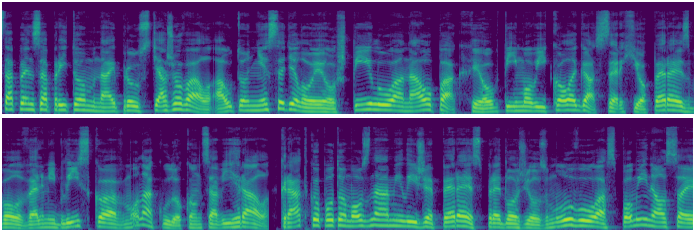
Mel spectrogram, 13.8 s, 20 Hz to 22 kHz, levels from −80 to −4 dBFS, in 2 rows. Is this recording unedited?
no; 1 cut; at 9.7 s

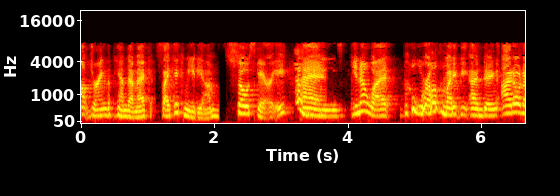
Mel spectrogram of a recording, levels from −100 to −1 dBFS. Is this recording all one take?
no; 4 cuts; at 1.1 s, 2.0 s, 3.2 s, 4.0 s

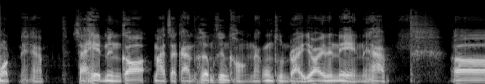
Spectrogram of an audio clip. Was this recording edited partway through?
yes; 1 cut; at 1.5 s

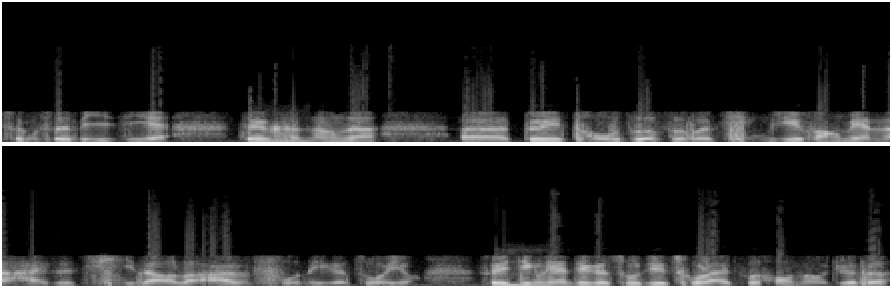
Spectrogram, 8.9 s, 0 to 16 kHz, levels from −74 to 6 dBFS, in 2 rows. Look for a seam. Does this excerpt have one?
no; 0 cuts

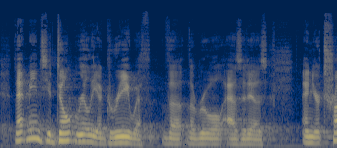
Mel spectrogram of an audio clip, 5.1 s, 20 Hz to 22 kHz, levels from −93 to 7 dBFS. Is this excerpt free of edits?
yes; 0 cuts

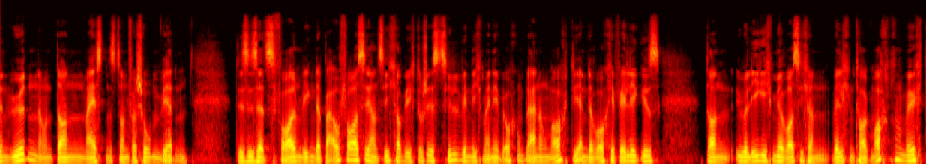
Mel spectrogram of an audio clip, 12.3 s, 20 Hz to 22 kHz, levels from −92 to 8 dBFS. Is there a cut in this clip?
yes; 3 cuts; at 1.7 s, 5.7 s, 7.8 s

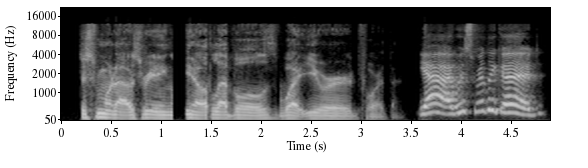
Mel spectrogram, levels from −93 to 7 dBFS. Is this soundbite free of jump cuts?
no; 5 cuts; at 1.1 s, 1.4 s, 2.2 s, 3.0 s, 3.5 s

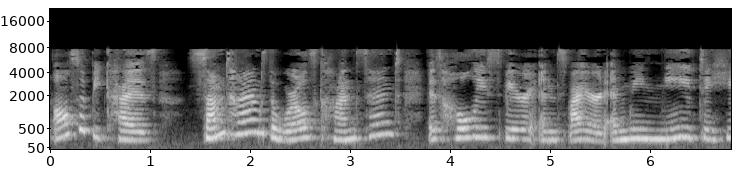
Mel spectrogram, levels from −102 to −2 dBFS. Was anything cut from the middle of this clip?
no; 0 cuts

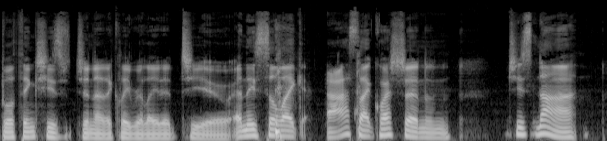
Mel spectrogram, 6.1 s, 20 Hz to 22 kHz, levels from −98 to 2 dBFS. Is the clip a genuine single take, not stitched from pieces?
yes; 0 cuts

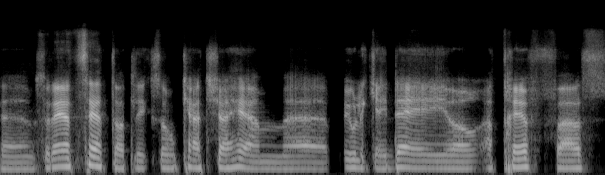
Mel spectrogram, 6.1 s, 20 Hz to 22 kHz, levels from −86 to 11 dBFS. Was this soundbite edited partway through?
yes; 1 cut; at 3.4 s

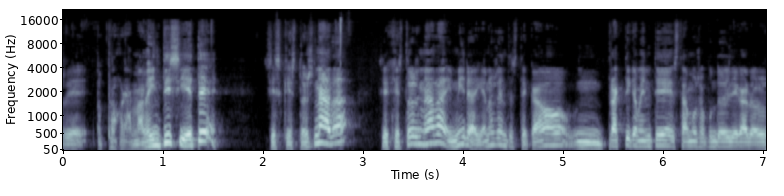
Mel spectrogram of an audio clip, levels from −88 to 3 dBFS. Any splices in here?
no; 0 cuts

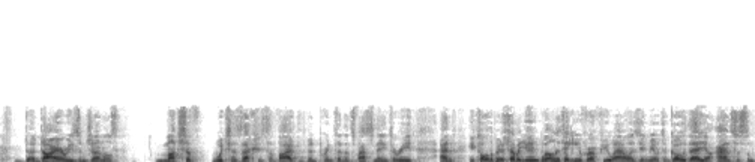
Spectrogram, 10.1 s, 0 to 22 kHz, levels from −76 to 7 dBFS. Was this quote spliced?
no; 0 cuts

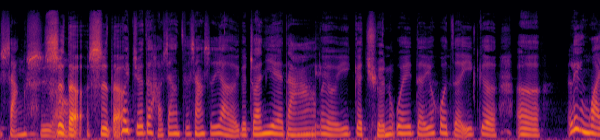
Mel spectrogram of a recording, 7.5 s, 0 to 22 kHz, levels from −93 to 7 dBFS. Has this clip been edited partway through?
yes; 1 cut; at 3.9 s

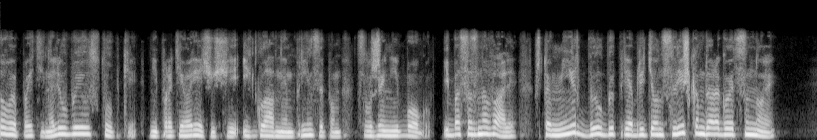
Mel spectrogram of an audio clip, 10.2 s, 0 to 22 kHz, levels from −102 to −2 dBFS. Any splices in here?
yes; 2 cuts; at 1.8 s, 5.4 s

